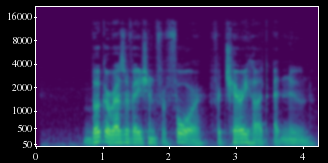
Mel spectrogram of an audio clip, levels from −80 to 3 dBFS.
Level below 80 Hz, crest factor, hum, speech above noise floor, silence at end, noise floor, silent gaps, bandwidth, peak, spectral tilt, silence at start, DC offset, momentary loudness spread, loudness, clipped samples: -52 dBFS; 16 dB; none; 32 dB; 0.05 s; -55 dBFS; none; 15.5 kHz; -6 dBFS; -5.5 dB/octave; 0.7 s; under 0.1%; 12 LU; -23 LUFS; under 0.1%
